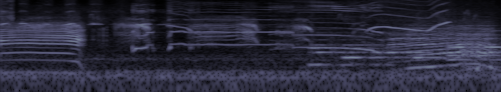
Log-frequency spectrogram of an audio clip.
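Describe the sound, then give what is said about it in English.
A noisy barnyard chorus: a rooster crows with long harmonic calls, overlapping with other bird cries and a low mooing, all steady and fairly loud over a dense rumbling background. “What are all these animals doing in here?”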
